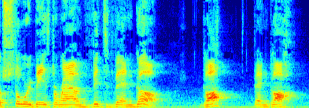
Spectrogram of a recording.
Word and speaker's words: Van Gogh: And with a little. Ch, ch, ch, like, yeah, phlegm in your throat. Van Gogh.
